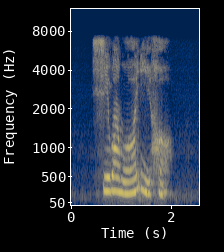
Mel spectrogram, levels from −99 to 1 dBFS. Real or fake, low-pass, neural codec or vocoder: fake; 7.2 kHz; codec, 16 kHz, 8 kbps, FunCodec, trained on Chinese and English, 25 frames a second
